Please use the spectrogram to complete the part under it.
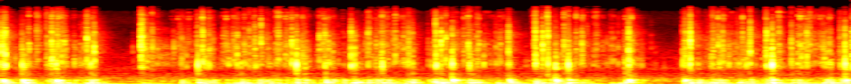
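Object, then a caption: Plastic computer keyboard. Fingertips of both hands type on a hollow black plastic Logitech computer keyboard in quick bursts, with brief pauses near the one- and five-second marks. Each keystroke gives a short, dry plastic clack with a deep, hollow thump underneath and a bright click on top.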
